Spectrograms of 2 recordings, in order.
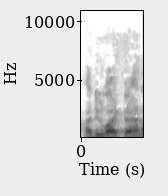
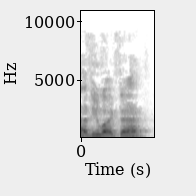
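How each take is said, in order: First: Said in the usual way. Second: Softer second take, said to oneself; quiet repeat. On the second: Real, not acted. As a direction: echo it softly, half under your breath.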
